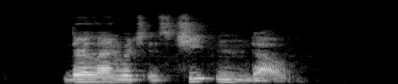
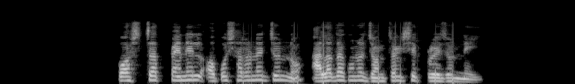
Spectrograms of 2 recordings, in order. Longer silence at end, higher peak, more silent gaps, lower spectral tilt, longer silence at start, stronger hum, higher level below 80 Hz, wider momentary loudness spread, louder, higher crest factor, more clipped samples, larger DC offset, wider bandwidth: first, 1.1 s vs 0.95 s; about the same, 0 dBFS vs -2 dBFS; second, none vs 1.66-1.70 s; about the same, -5 dB/octave vs -6 dB/octave; second, 0.65 s vs 1.2 s; neither; second, -62 dBFS vs -50 dBFS; first, 13 LU vs 4 LU; about the same, -18 LUFS vs -19 LUFS; about the same, 20 dB vs 18 dB; neither; neither; first, 11 kHz vs 7.8 kHz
